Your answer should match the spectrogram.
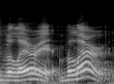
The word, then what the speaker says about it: Valerio: Yeah, it's Valerio. Yeah, I think that's how you pronounce it.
